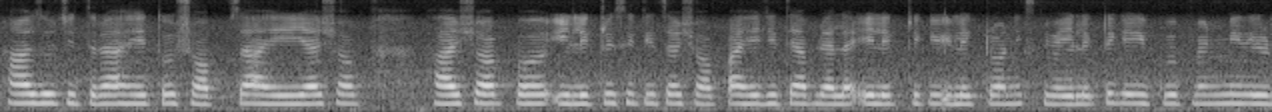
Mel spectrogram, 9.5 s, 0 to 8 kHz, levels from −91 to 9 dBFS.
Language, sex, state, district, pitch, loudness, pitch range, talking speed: Marathi, male, Maharashtra, Chandrapur, 235 Hz, -17 LUFS, 235-245 Hz, 145 wpm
